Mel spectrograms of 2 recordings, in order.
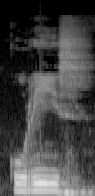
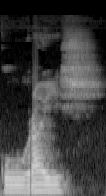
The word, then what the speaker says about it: Quraisy: Nah ini harusnya kan kuris, tetapi di sini bacanya Quraisy. Atau robba hadzal baiti, harusnya kan biti tapi dibacanya baiti.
